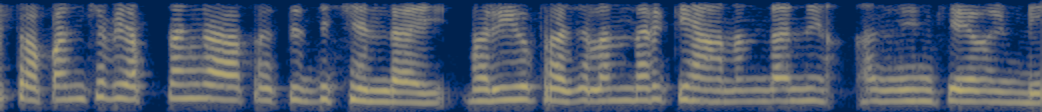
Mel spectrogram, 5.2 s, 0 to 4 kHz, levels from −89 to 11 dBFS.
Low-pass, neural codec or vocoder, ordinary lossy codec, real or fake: 3.6 kHz; codec, 16 kHz, 4 kbps, FreqCodec, larger model; none; fake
